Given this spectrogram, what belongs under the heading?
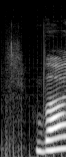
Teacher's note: वा दंत और ओष्ठ से बोला जाता है।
